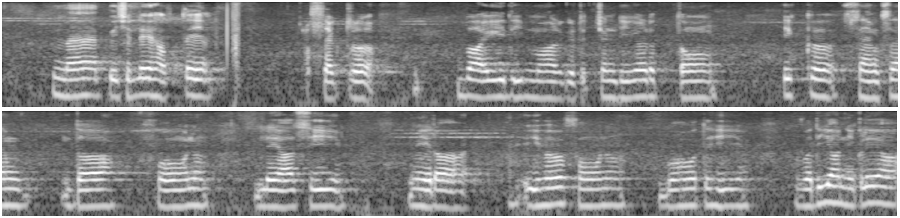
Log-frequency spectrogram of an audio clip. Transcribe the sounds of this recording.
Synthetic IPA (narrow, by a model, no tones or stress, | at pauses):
mɛ̃ːpɪt͡ʃʰleːɦəft̪eː | sɛːkʈəɾ | baːiːd̪iːmaːɾkɪʈt͡ʃəɳɖiːɡəɽt̪õː | ɪksɛ̃ːmksɛːm | d̪aː | pʰoːn | leaːsiː | meːɾaː | ɪɦpʰoːn | bɔɦʊt̪ɦiː | ʋəd̪ijaːnɪklejaː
